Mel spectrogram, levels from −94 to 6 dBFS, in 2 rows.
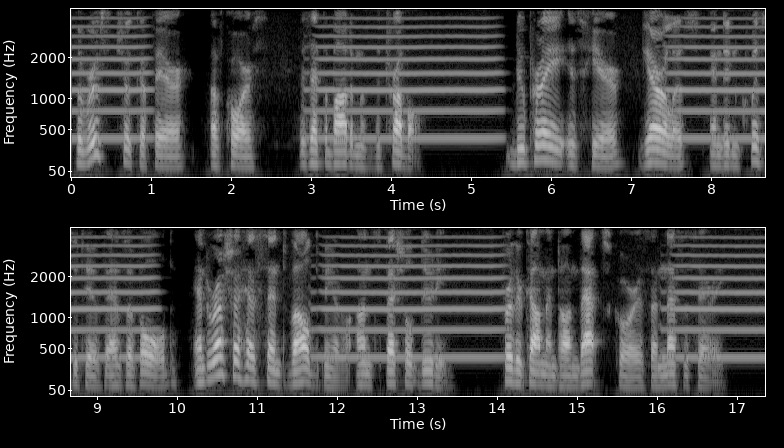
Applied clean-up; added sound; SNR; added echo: none; Trumpet; 9 dB; none.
